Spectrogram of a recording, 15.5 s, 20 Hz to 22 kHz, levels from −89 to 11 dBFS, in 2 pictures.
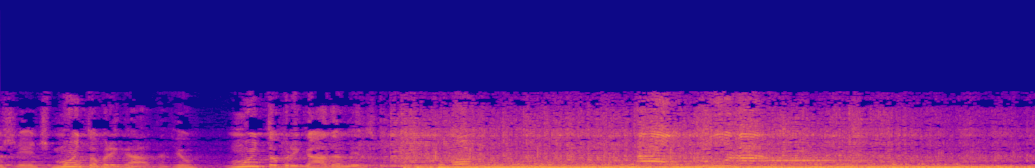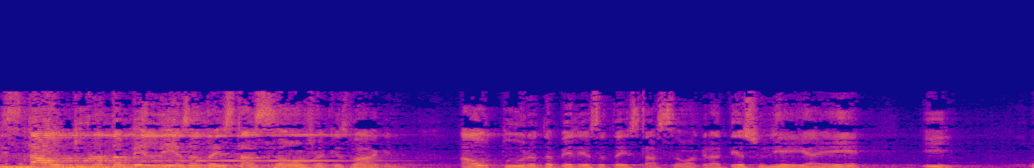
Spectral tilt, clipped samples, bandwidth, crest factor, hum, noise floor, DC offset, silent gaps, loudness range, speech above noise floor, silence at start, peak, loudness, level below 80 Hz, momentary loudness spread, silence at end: -5.5 dB/octave; under 0.1%; 10 kHz; 14 dB; none; -47 dBFS; under 0.1%; none; 12 LU; 25 dB; 0 s; -6 dBFS; -19 LUFS; -44 dBFS; 14 LU; 0 s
